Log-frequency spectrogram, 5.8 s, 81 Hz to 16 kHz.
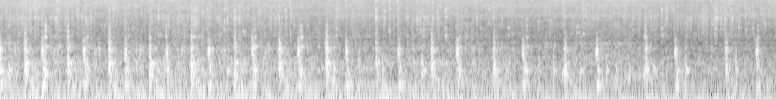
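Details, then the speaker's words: Restored Wilesco D32 model steam engine running slowly on a voltage reducer: soft, even puffing ticks about three per second, no knocks; normal smooth slow tick-over. "Now I could, you know, it's ticking over quite nicely now, and if I didn't have that voltage reducer, I wouldn't be able to run it this long."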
